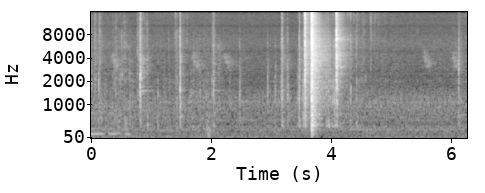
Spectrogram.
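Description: A fly buzzes briefly at the start. Near four seconds in come two loud sharp cracks about half a second apart, a Bug-A-Salt salt gun fired at the fly on the window, among scattered light ticks.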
